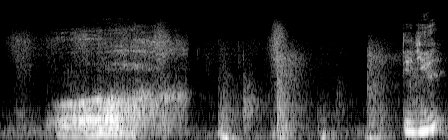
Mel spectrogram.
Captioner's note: groans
